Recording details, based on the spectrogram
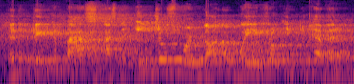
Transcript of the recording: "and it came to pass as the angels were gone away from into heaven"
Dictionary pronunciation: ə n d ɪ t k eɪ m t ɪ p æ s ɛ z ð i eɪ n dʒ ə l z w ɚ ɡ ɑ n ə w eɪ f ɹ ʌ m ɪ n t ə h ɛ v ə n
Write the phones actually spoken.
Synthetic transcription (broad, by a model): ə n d ɪ t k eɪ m t ɪ p æ s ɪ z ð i eɪ n dʒ ə l z w ɚ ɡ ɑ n ə w eɪ f ɹ ʌ m ɪ n t ə h ɛ v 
